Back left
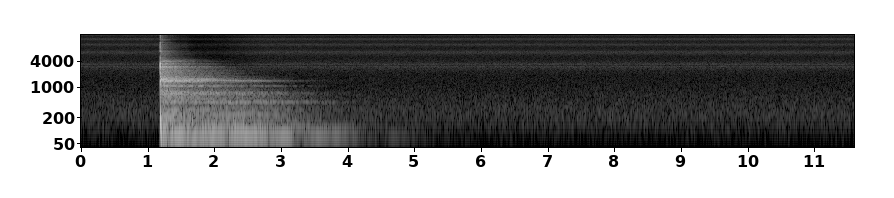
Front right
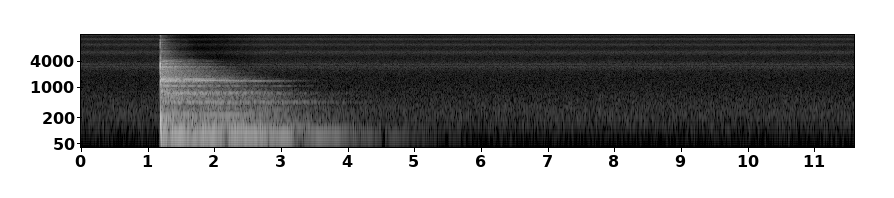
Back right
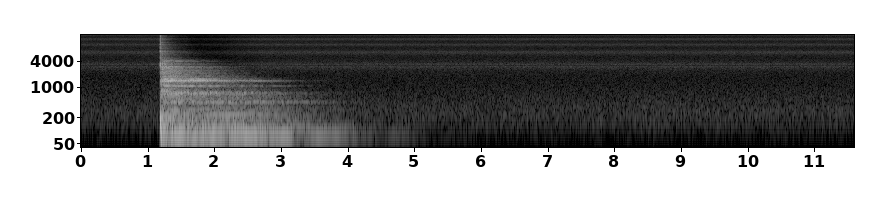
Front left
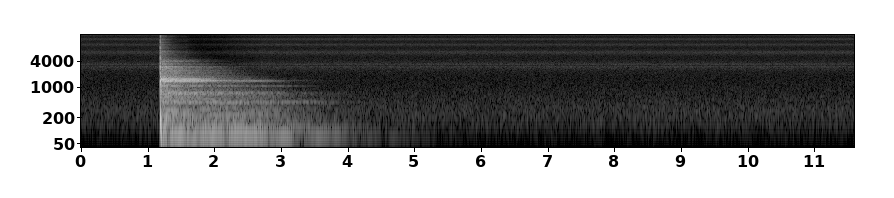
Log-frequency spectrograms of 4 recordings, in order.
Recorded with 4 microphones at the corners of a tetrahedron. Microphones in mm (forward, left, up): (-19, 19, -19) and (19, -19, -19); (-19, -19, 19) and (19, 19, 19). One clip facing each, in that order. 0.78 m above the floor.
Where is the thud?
50° left, 1.6 m.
